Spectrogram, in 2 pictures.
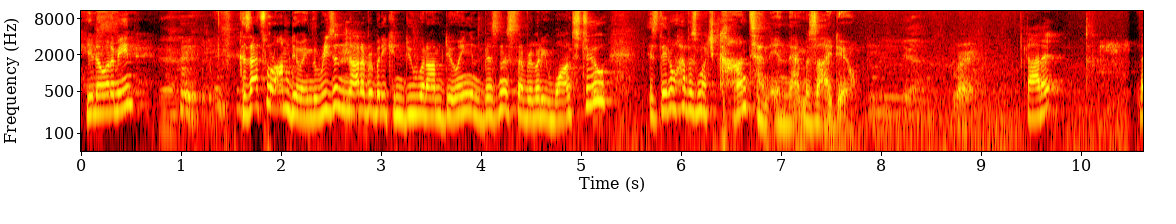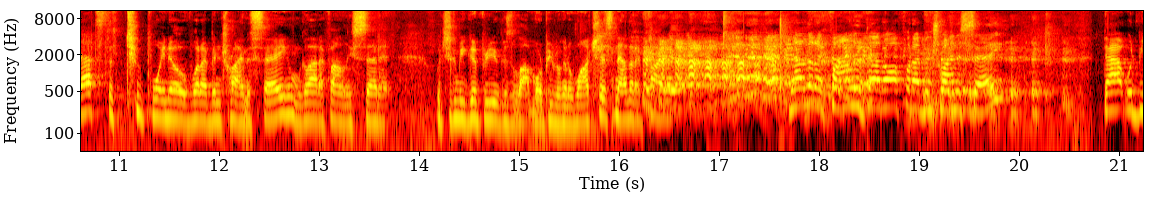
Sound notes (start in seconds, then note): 16.2 laughing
